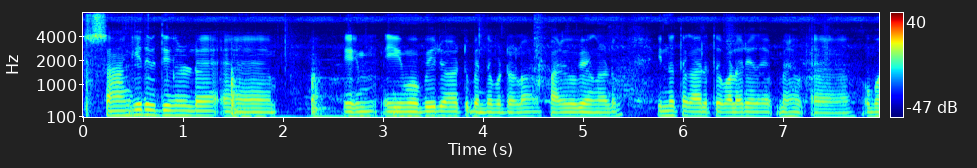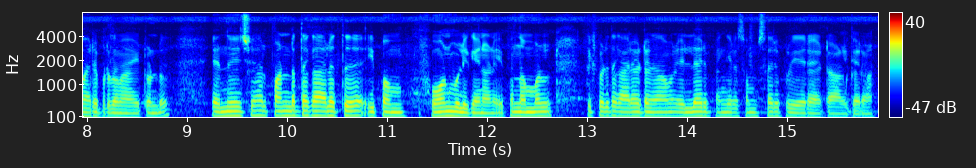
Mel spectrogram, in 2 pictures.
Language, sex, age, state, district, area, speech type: Malayalam, male, 18-30, Kerala, Thiruvananthapuram, rural, spontaneous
